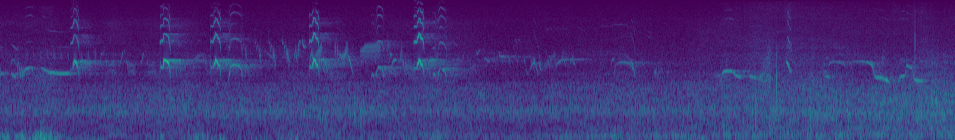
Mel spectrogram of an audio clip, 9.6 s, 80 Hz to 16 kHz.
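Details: Slavonian (horned) grebe family in Speyside, 2021, gives sharp, high peeping notes at irregular intervals, then thinner wavering whistled trills, over a steady background hiss of wind or water.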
